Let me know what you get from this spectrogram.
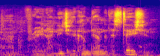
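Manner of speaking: put-on gruff, very low older man's voice. On the phone, the dad speaks in a gruff voice. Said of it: "He's got kind of a gruff voice".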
